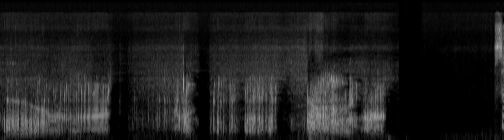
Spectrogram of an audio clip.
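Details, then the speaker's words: Loud, gurgling, groaning rumbles in several bursts with brief pauses: stomach growling (borborygmi) from an empty stomach in someone who had not eaten anything. "Wait, is that your tummy I hear? Yes, it is."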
